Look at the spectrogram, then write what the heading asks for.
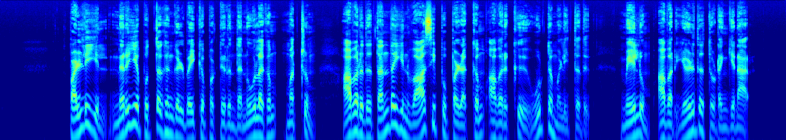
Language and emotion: Tamil, neutral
